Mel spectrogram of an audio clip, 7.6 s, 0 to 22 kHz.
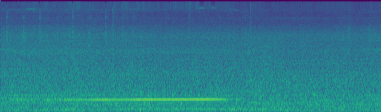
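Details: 2019 Sprinter 3500XD-based 2020 Pleasure Way Plateau FL at 80-90 km/h, recorded on a phone in the cabin after the driveshaft and differential were replaced. A steady mid-pitched whine rises over road noise, then fades. Drivetrain whine persists, source unknown.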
